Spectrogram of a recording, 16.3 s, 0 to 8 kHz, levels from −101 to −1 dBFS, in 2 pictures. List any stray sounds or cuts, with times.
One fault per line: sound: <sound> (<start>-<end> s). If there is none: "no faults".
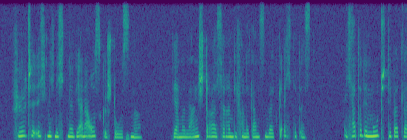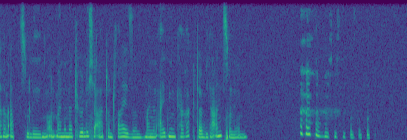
sound: laugh (14.1-15.7 s)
